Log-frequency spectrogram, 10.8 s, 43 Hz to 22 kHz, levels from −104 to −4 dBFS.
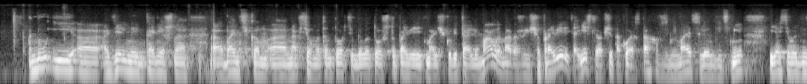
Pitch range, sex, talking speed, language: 100-120 Hz, male, 180 wpm, Russian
